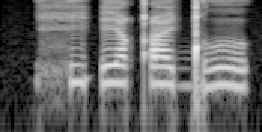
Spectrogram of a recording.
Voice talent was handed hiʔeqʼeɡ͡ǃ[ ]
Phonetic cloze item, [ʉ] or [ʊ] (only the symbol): ʊ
